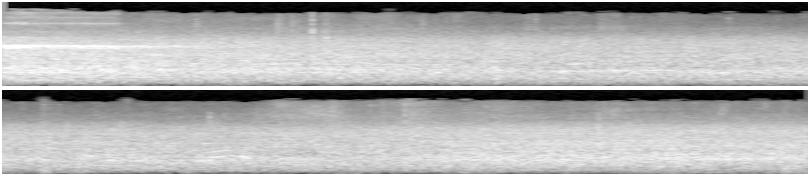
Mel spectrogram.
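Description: A referee's whistle blows to stop play and ends about a second in. Under it is the steady noise of the arena crowd, which eases off over the first couple of seconds and then holds at a low, even level.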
